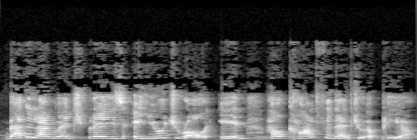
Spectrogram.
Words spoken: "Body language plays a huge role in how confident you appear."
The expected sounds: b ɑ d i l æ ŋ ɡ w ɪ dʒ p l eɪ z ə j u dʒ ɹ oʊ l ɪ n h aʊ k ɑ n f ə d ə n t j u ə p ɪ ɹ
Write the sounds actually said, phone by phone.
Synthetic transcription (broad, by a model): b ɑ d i l æ ŋ ɡ w ɪ dʒ p l eɪ z ə j u dʒ ɹ oʊ l ɪ n h aʊ k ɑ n f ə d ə n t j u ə p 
